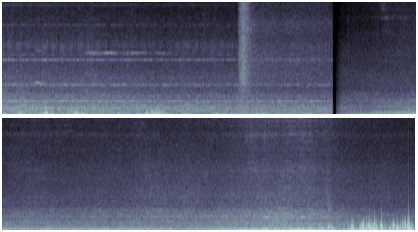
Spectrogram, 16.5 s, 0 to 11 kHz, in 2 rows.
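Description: A Class 66 diesel freight locomotive and its wagons roll past, with steady high-pitched wheel squeal over the rumble. The sound cuts off abruptly about six and a half seconds in. Then a steady low hum builds, and a louder train rumble grows near the end.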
